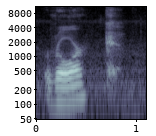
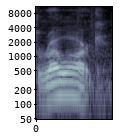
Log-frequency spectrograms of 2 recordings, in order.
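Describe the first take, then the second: First: The name is said as one syllable. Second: The name is said as two syllables. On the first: This is how people elsewhere often say it. "My name is often pronounced by people Rourke" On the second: This is how the family says it. "if you talk to them, it's Roark. That's how they say it"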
